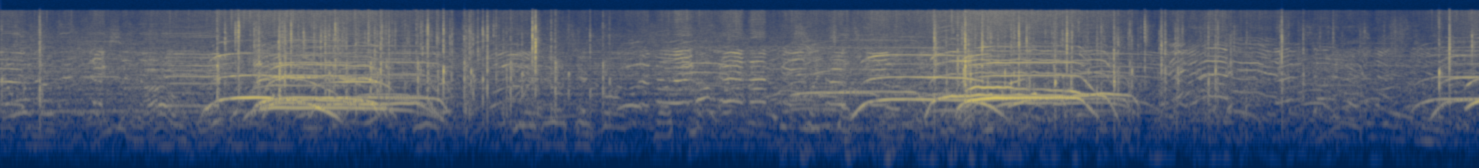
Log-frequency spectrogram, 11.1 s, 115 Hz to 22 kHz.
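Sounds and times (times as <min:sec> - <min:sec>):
crowd cheering and whooping: 0:01.1 - 0:03.4, 0:06.0 - 0:08.6, 0:10.6 - 0:11.0.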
